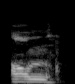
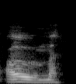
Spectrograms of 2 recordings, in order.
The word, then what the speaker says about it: om: And it's not om as in bomb, it's pronounced more like om as in home.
